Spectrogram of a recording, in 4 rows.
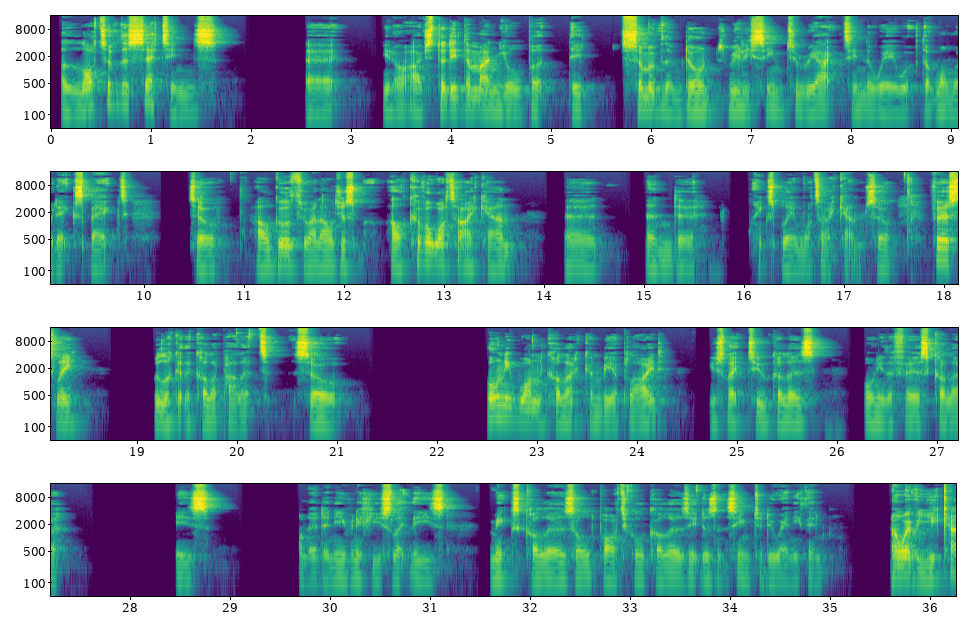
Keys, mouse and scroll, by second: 20.0 click, 21.8 click, 24.5 click, 27.9 click, 31.5 click, 32.9 click, 33.5 click, 35.6 click.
